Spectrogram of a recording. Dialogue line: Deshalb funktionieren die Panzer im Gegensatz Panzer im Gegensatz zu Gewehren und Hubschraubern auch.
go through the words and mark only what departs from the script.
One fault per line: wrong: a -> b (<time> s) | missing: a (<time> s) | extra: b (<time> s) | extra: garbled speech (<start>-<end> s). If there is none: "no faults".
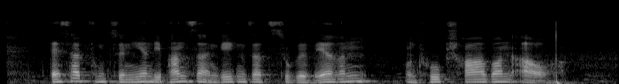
missing: Panzer im Gegensatz (2.8 s)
